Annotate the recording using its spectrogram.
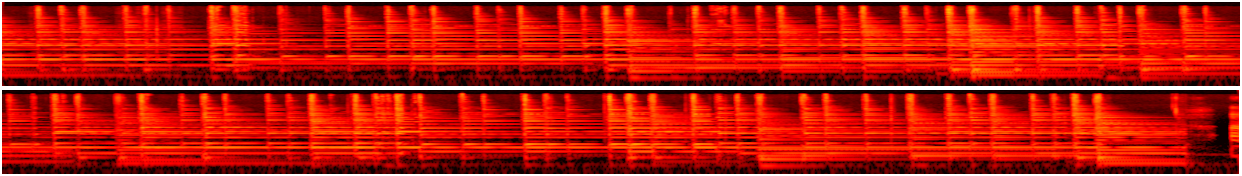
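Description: Classical guitar with a capo at the fifth fret, strummed in a steady down-up pattern and switching chords every few seconds.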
